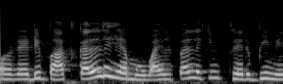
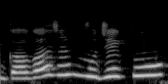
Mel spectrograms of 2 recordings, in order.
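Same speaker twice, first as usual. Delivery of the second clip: indignant protest; 9 semitones higher than usual. Retold or imitated. Younger one protests to uncle.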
